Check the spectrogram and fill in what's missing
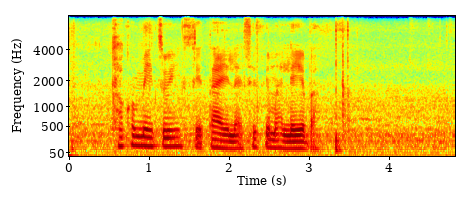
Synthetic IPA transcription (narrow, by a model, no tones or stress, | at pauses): t͡ɬʰakʼomet͡sʼwesɪ̰tʼaɪla̰sɪsɪmalɛːba̰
